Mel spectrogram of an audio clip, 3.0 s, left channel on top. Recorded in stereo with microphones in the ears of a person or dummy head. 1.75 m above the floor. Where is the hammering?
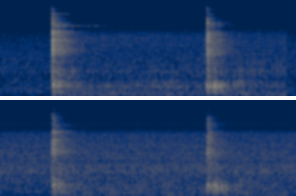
55° left (ahead or behind), 0.8 m.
